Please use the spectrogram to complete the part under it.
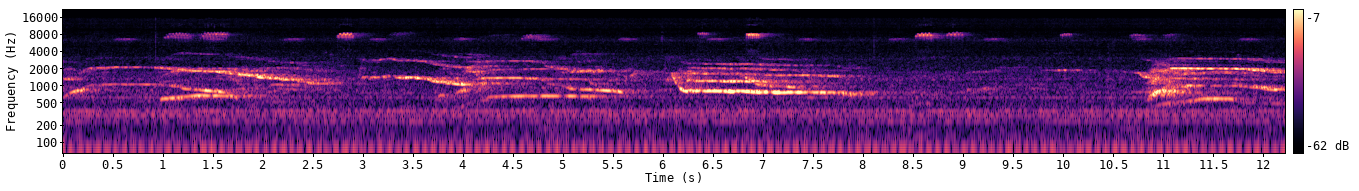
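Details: Several coyotes passing through near a farm in the early morning, giving overlapping wavering howls and yips that slide up and down, bursts of group calling breaking out again near the end, over a steady low mechanical hum.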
